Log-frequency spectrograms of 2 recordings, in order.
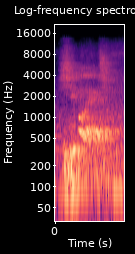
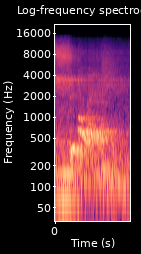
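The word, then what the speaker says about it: Shibboleth: Então ele dizia: dize, pois, Shibolete. Porém ele dizia Sibolete, porque não o podia pronunciar assim bem.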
